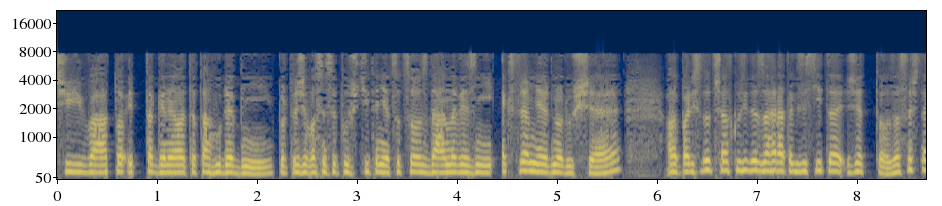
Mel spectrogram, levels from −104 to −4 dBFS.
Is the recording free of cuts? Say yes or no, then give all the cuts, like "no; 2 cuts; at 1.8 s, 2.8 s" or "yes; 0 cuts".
yes; 0 cuts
